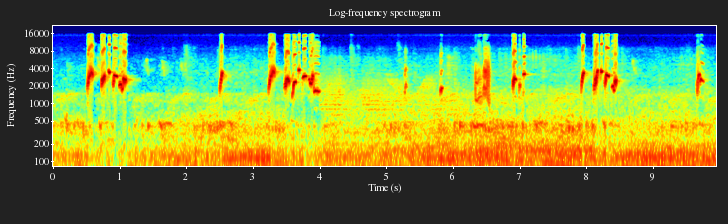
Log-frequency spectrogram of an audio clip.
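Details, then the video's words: Red-whiskered bulbul singing in the morning, loud short phrases of three to five quick whistled, warbling notes around mid-high pitch, repeated every second or two with pauses, over a low steady background hum. "Luyện giọng chào mào hót sáng"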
